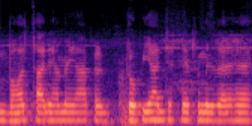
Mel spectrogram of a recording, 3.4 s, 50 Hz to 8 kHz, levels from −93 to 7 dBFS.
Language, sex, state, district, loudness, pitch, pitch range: Hindi, male, Chandigarh, Chandigarh, -20 LUFS, 145 Hz, 140-145 Hz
